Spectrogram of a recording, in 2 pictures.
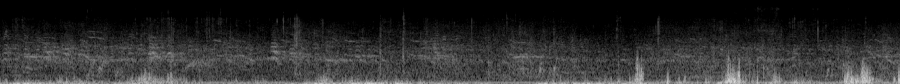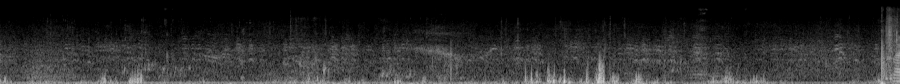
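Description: Long wooden planks creaking and groaning in short, irregular strokes every second or two under a person balancing along them, over a steady low rumble.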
